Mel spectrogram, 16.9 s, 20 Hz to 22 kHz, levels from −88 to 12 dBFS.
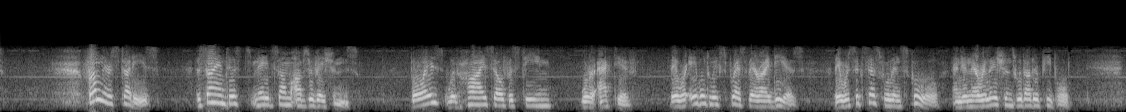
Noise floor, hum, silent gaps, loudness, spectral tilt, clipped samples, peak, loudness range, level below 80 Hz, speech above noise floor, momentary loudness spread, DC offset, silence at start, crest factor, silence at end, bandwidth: -40 dBFS; none; none; -14 LUFS; -9.5 dB/octave; under 0.1%; 0 dBFS; 2 LU; -60 dBFS; 27 dB; 12 LU; under 0.1%; 0 s; 14 dB; 0 s; 4.9 kHz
